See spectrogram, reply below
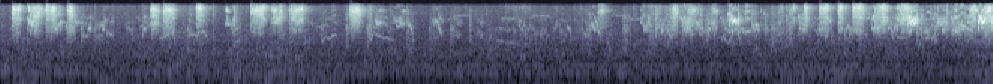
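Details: A flock of pet budgerigars in a colony gives quick bursts of high, clipped chirps, quieter in the middle, then dense chattering again.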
